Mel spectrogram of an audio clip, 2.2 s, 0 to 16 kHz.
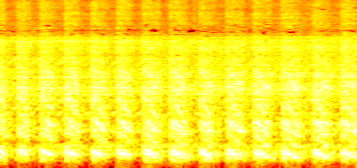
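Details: Toyota 22R carbureted engine in a 4x4 Pickup/Hilux, started via newly wired remote start on the starter solenoid: steady, strong, even cranking at about five to six beats a second, normal.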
